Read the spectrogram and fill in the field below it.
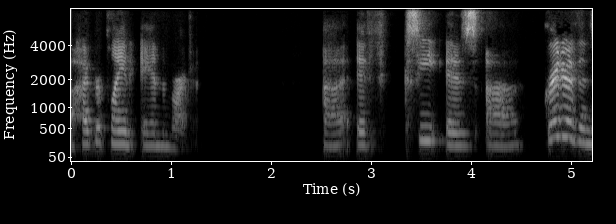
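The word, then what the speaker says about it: ξ: So we're going to say if the slack variable xi, that's how you pronounce this, xi, is equal to 0, then the point is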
